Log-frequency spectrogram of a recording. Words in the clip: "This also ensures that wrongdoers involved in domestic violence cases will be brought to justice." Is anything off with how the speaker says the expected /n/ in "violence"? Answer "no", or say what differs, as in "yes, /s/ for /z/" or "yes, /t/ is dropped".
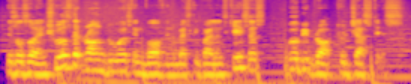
no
